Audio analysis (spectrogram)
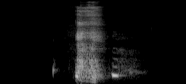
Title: sleepy cold sneezes x15 🌼 (F)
